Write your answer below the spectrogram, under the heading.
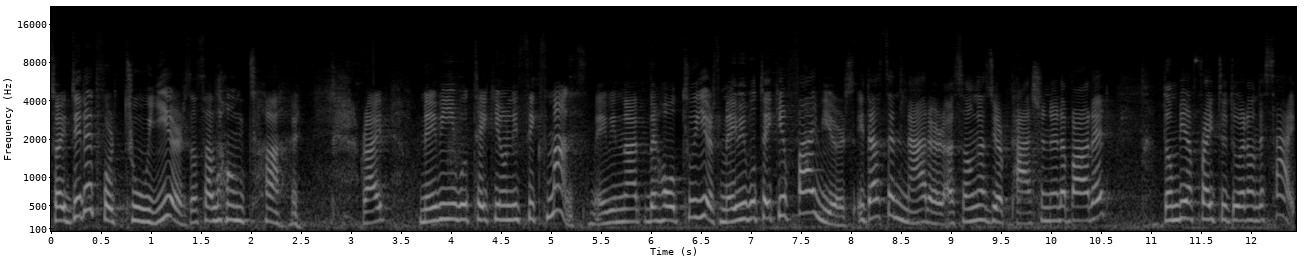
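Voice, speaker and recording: With a non-native accent, a woman speaks in a high pitch with lively intonation and very even loudness over noticeable background noise. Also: fairly quick pace. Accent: foreign accent, reduced from thicker. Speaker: agency founder and CEO. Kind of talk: podcast interview. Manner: animated.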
